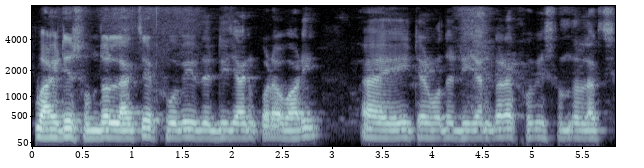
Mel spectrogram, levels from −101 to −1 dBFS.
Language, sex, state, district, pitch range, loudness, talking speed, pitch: Bengali, male, West Bengal, Kolkata, 120-125 Hz, -25 LUFS, 155 wpm, 120 Hz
